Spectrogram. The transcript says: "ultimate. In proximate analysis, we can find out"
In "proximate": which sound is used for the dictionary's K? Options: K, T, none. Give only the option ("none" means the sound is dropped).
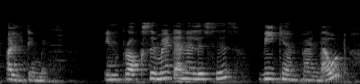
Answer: K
